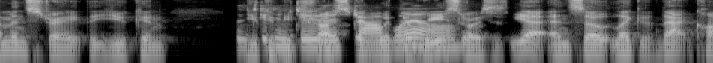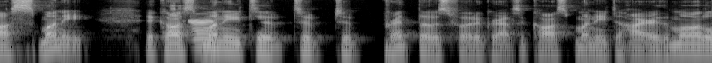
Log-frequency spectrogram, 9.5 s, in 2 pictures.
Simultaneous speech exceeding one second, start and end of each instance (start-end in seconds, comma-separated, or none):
1.6-3.1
